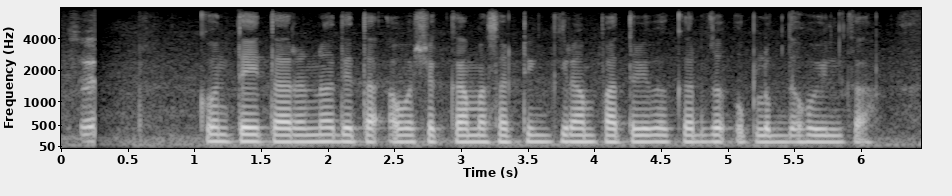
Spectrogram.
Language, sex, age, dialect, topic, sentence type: Marathi, male, 18-24, Northern Konkan, banking, question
